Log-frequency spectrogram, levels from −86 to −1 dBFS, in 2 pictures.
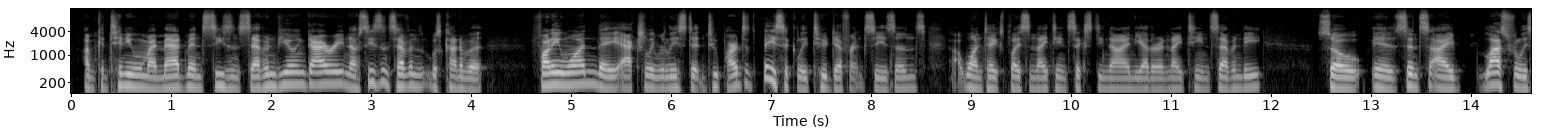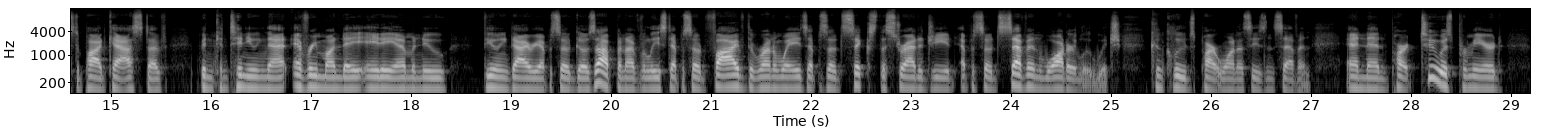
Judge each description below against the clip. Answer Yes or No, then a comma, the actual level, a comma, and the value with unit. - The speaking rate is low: No, average, 185 wpm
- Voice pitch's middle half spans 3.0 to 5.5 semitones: No, narrow, 2.6 semitones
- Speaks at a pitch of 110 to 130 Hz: No, medium, 140 Hz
